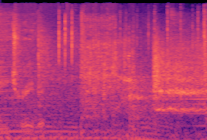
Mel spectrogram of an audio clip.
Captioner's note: tires screeching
